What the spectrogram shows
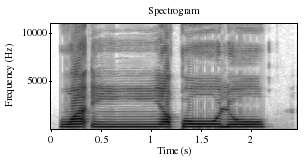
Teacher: ادغام کا معنی ہے حرف کو حرف میں داخل کرنا تو ہم نون ساکن کو یا میں ملا کے غنہ اور تشدید کے ساتھ یہ حکم کو ادا کریں گے · کلمت یقولو میں حرف القاف کی ادائیگی زبان کے جڑ اور تالوں کے نرم حصے سے ہے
